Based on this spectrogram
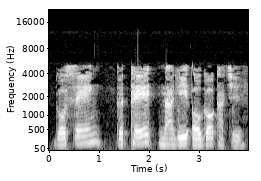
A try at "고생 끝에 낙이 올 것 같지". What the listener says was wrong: this is a question, but you sounded more like you're saying something. so why don't you say 고생 끝에 낙이 올 것 같지?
